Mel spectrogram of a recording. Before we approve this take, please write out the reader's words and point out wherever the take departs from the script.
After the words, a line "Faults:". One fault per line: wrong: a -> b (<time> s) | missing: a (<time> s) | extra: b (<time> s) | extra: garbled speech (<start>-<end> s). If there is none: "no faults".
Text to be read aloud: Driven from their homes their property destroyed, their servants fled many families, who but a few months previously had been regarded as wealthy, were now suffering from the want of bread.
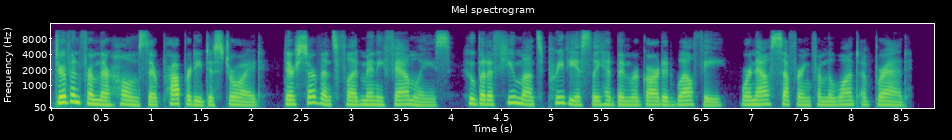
Driven from their homes their property destroyed, their servants fled many families, who but a few months previously had been regarded wealthy, were now suffering from the want of bread.
Faults:
missing: as (6.3 s)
